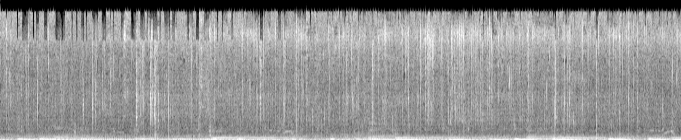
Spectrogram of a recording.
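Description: Buns cook over a campfire, giving a steady, busy sizzle and crackle with a low fire rumble that runs on continuously without a break.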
